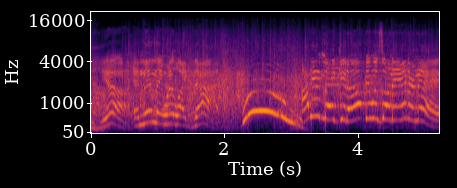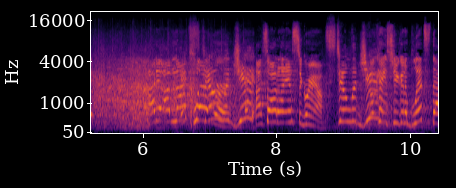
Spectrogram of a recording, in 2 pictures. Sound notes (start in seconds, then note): 5.3 audience laughing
